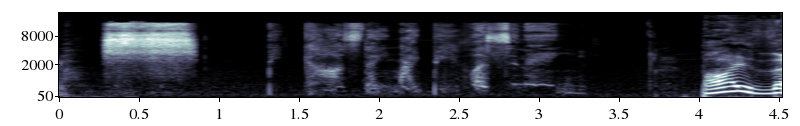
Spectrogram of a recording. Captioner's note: whispering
